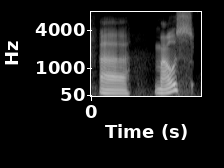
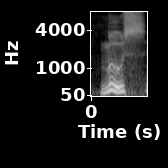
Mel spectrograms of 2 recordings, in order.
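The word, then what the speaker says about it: Mousse: And it also introduces Mouse, or if you prefer the European statement, or Moose, if you like a more American pronunciation, a weapon master who is desperately in love with shampoo.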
